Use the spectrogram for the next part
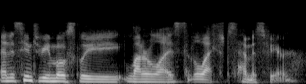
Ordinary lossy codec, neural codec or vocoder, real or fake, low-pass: Opus, 24 kbps; codec, 16 kHz, 2 kbps, X-Codec, HuBERT features, trained on general audio; fake; 7.2 kHz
